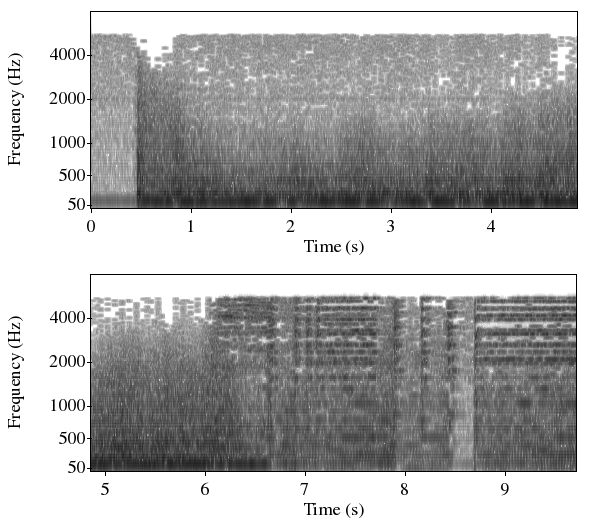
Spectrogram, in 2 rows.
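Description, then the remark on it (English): A loud, sustained rumbling drum roll builds for several seconds, then breaks into rapid crisp hits with a couple of brief pauses near the end, played before announcing the winner of the 2022 Green Car of the Year Award. No one speaks. “And now, for the winner of the 2022 Green Car of the Year Award, let's see if we can find the drum roll.”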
